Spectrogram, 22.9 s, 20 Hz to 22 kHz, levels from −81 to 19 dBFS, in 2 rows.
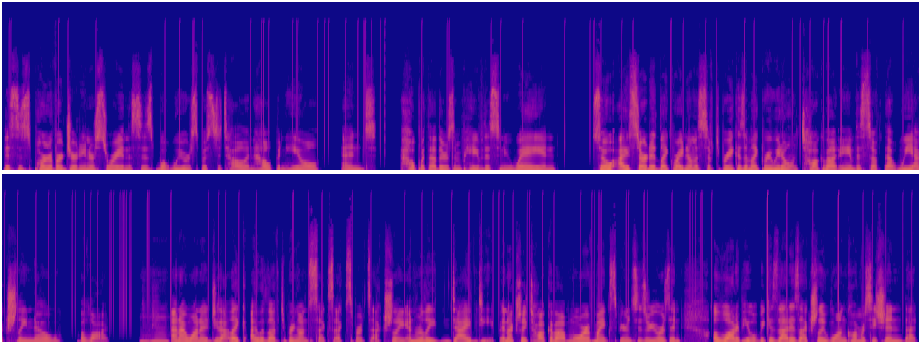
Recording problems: crackle, like an old record; faint; 25 dB below the speech

